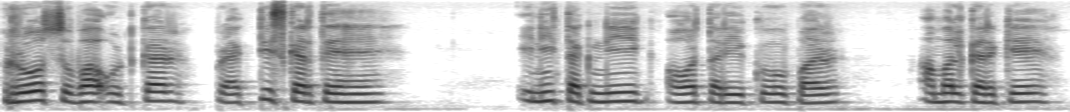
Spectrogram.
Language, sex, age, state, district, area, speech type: Urdu, male, 18-30, Uttar Pradesh, Shahjahanpur, urban, spontaneous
